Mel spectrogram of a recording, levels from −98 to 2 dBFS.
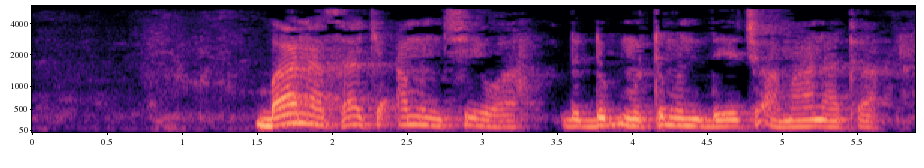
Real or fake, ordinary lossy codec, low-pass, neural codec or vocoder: real; MP3, 24 kbps; 5.4 kHz; none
